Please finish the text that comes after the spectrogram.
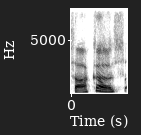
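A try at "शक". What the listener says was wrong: It's not a saka, it is a saka. You put too much emphasis on the first syllable.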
